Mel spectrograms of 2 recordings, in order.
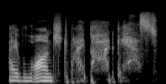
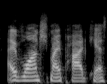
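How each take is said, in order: First: It is said in a whisper. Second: It is said in a normal voice.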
